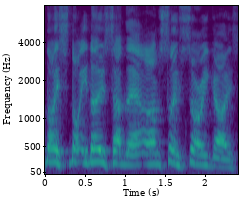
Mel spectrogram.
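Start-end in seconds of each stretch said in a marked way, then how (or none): none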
